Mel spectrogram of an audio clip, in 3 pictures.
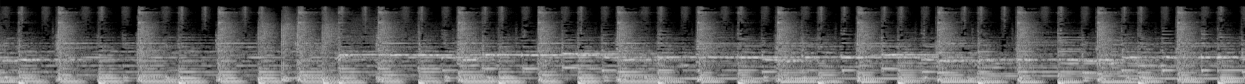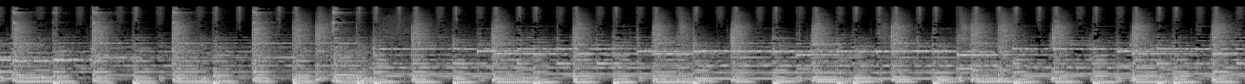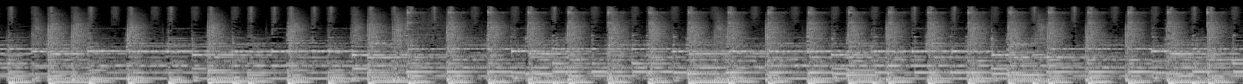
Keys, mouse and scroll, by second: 6.5-6.9 typing, 7.1 click, 31.3-32.1 typing, 32.5 click, 35.9-36.7 typing, 36.8 click.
